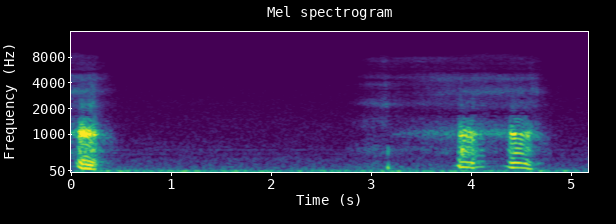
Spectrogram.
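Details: Adult snoring recorded with the SnoreLab phone app: short snorting snores during sleep, separated by quiet pauses.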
